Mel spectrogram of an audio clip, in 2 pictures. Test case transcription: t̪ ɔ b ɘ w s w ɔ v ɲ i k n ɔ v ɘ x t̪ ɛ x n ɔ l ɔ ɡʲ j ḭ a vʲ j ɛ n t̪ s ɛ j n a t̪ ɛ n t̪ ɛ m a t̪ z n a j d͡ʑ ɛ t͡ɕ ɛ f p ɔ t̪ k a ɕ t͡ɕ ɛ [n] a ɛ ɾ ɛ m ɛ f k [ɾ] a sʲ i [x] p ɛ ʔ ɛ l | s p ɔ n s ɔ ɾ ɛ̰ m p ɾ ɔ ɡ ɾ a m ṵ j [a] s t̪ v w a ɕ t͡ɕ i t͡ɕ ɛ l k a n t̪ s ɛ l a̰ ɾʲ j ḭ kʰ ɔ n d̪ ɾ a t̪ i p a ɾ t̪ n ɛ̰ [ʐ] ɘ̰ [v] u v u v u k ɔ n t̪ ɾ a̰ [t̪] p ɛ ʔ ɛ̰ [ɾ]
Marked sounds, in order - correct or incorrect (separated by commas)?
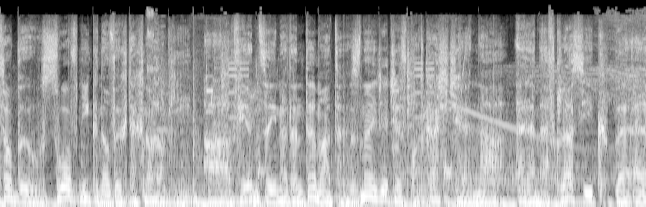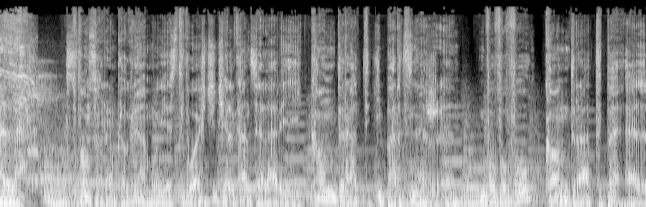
correct, incorrect, incorrect, incorrect, correct, correct, correct, incorrect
